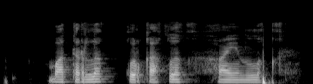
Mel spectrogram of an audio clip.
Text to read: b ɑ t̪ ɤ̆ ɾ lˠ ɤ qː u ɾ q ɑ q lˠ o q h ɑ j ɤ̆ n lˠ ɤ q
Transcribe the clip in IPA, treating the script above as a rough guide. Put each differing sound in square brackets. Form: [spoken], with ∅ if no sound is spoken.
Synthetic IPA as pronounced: b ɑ t̪ ɤ̆ ɾ lˠ ɤ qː u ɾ q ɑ q lˠ [ɤ] q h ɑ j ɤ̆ n lˠ ɤ q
